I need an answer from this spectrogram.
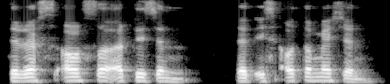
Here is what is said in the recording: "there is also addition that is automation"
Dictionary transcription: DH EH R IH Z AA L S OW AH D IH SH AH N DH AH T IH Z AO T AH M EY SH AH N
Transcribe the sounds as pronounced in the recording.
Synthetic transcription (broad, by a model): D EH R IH S AA L S OW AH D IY S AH N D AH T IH S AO T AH M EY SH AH N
